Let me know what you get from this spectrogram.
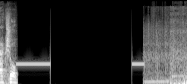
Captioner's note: beep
